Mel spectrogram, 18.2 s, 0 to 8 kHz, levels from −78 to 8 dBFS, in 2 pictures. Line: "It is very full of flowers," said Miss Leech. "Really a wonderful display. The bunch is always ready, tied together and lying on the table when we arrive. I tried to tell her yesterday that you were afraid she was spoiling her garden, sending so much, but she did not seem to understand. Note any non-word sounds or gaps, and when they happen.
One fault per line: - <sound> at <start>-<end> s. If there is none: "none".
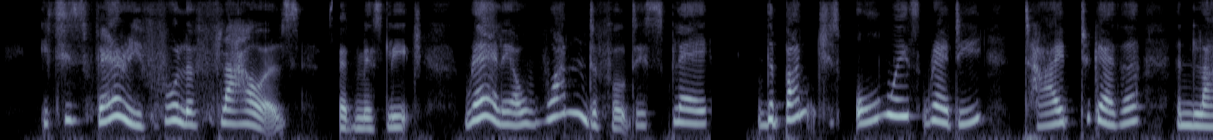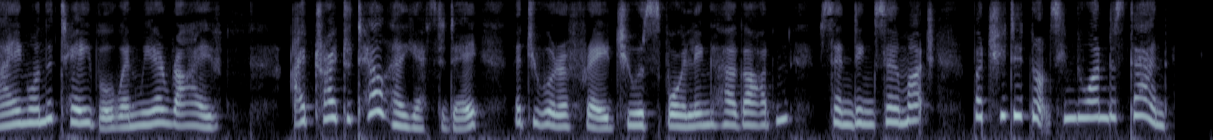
- dropout at 2.5-2.6 s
